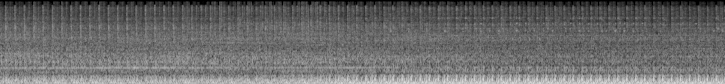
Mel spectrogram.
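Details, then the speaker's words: Roper project engine with solid lifter cams, lash about 0.008 in intake and about 0.013 in exhaust; steady running with a light, even clatter of valve ticks following engine speed, normal for solid lifters. "sounds good you can hear the valves ticking they all do that that's because they had salt lifter cams and you have to leave the flat tap it's open a little bit so they all clatter a little bit"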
